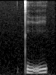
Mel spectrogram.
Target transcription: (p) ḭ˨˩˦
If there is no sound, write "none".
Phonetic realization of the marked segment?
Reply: t̪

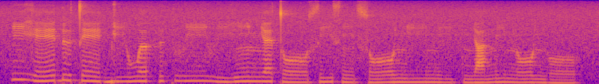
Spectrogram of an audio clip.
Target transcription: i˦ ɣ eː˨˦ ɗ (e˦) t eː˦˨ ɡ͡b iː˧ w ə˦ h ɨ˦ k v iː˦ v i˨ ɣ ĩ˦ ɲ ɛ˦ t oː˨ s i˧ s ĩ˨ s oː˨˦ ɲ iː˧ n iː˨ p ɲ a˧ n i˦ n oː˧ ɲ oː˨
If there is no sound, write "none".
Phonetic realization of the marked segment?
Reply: ɨ˦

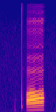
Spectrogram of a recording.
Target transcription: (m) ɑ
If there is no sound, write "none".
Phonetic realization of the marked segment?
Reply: pʼ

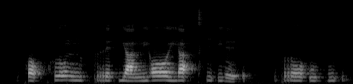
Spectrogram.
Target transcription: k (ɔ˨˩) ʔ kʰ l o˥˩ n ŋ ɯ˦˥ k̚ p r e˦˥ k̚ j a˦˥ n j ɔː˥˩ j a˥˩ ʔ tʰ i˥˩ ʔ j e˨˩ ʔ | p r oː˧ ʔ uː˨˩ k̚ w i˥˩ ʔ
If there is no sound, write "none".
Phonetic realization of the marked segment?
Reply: ɔ˨˩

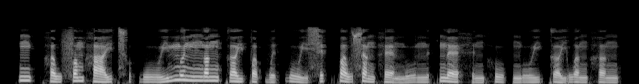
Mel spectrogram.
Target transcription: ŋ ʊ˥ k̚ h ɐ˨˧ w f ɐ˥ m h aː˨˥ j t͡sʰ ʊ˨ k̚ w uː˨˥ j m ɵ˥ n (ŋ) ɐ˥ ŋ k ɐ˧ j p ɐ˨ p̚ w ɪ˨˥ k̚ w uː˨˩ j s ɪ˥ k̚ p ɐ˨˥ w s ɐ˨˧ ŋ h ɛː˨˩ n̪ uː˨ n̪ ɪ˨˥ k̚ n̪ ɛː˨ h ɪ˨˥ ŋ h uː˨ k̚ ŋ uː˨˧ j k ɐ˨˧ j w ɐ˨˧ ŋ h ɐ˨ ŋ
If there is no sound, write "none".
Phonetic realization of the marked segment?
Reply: ŋ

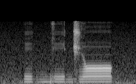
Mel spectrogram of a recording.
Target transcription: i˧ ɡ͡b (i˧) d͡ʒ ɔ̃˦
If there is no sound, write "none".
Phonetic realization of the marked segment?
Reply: i˧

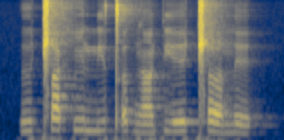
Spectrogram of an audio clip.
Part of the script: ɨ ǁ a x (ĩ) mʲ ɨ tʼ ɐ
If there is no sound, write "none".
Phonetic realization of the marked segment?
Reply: ĩ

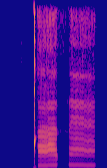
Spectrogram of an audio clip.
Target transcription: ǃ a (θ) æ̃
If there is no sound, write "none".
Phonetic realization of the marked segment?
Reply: θ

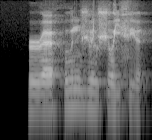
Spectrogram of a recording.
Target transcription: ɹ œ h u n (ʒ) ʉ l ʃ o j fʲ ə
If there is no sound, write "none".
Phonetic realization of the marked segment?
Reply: ʒ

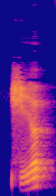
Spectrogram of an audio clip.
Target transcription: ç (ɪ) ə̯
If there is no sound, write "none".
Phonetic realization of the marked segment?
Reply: i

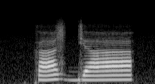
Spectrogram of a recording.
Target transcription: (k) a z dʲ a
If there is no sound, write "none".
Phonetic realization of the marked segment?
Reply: k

